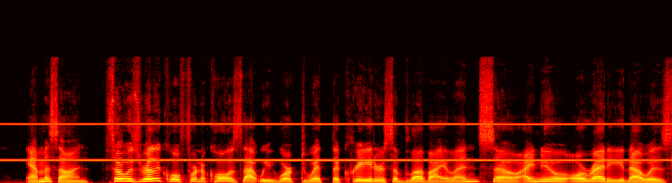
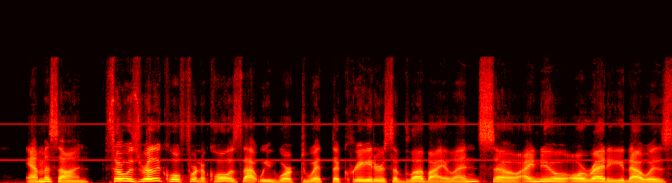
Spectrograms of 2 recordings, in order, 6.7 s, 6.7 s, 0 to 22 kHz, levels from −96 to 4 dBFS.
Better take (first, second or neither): second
